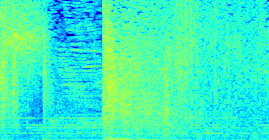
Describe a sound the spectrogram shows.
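A bomb bursts with a wet splash.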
